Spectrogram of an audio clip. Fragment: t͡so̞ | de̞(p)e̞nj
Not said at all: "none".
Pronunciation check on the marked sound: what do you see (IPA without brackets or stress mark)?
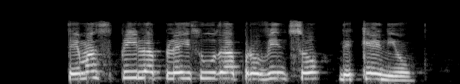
k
